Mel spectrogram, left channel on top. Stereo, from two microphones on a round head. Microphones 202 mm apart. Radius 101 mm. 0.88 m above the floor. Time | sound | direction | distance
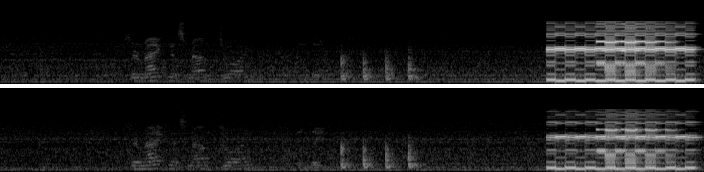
1.2 | a man speaking | 70° left (ahead or behind) | 2.5 m
3.4 | knocking | 5° right (ahead or behind) | 1.7 m
5.5 | an alarm | 55° left (ahead or behind) | 0.8 m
